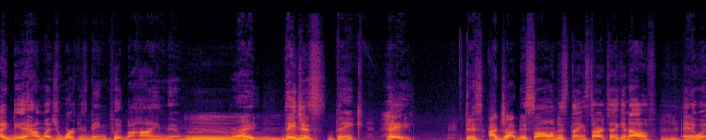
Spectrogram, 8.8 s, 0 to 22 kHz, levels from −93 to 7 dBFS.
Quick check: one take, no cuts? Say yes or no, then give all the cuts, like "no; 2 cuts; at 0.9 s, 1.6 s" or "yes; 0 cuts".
yes; 0 cuts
